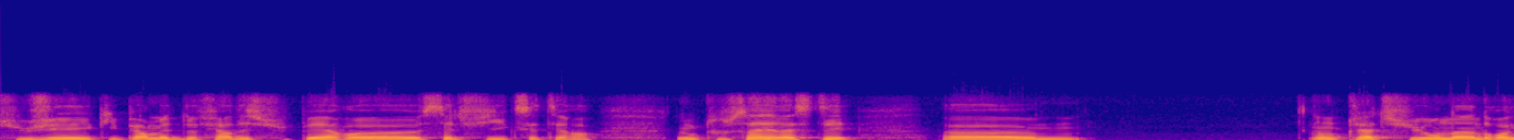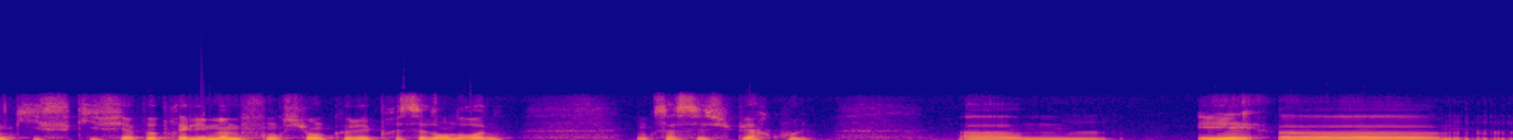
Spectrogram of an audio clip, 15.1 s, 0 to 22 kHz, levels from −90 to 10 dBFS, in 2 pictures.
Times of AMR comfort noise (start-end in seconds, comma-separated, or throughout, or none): 5.59-6.47, 12.33-12.35, 13.29-13.55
